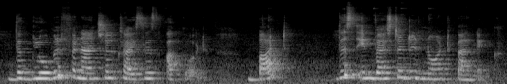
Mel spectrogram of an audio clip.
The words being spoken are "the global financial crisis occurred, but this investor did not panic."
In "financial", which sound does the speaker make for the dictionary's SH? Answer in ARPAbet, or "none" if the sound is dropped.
SH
